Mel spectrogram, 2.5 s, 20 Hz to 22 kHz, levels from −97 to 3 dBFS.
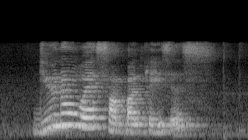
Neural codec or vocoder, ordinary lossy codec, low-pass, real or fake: none; none; 7.2 kHz; real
